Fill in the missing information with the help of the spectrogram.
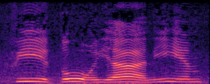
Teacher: غین کی آواز ہلکی سی چلے گی اور تو پر ہوگا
